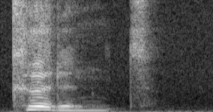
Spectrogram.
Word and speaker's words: couldn't: Este could not también se puede acortar y se pronuncia couldn't. Couldn't. Como siempre, la T final muchas veces no se oye si al couldn't le sigue otra palabra.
